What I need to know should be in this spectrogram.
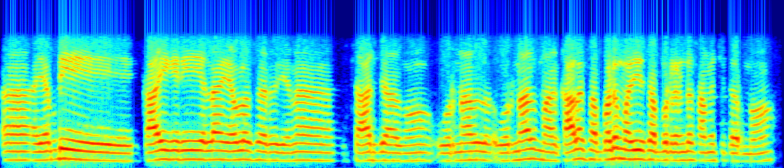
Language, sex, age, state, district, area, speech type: Tamil, male, 18-30, Tamil Nadu, Perambalur, urban, conversation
